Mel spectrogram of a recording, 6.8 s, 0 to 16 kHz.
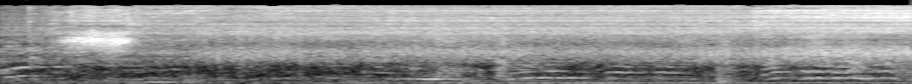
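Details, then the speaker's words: Steady hiss of an air-water syringe spraying, with suction, as it rinses etchant off premolar tooth #20 after 20–30 seconds of etching (about a 10-second rinse), during dental sealant placement. "after twenty to thirty seconds you're going to rinse off the tooth so we'll go ahead and rinse the tooth off"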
